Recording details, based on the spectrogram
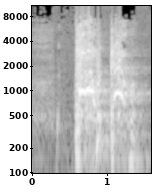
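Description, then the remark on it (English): A male preacher coughs twice in quick succession, two loud, harsh bursts with a brief gap between them and no talking. “And you probably have told me 100 times you hate to hear a preacher that's coughing, don't you?”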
